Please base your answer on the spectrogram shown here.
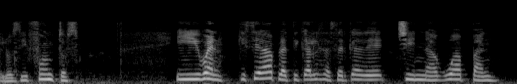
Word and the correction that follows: Chignahuapan: No sé si han escuchado, no sé cómo se pronuncia, Chignahuapan. Chignahuapan. Chignahuapan.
